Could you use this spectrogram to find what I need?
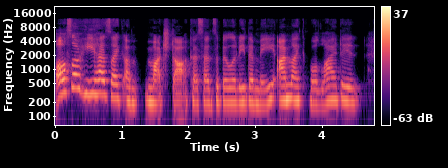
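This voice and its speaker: A woman with an Australian accent, medium pitch, and a moderate pace. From Chinese Australian. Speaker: actress and comedy creator. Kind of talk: interview answer. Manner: casual, chatty.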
